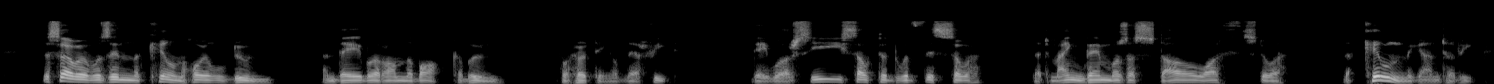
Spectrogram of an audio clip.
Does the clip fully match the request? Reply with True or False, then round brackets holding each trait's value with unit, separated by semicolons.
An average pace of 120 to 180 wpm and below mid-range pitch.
True (160 wpm; 95 Hz)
